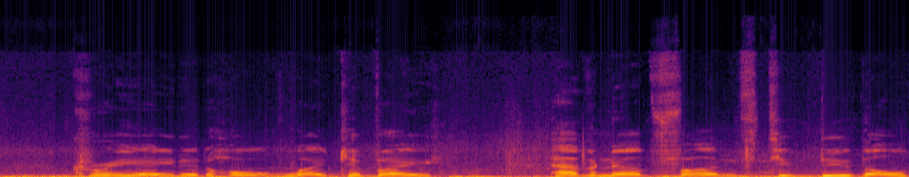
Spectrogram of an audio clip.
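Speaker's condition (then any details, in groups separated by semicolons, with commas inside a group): Cerebral palsy; brain damage, mainly core and legs, spasticity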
